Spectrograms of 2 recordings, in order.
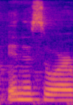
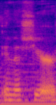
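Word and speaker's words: Inis Oírr: They have a unique culture, a lot of fascinating history, and we spent the day on Inosur, which is this actually it's pronounced Inishier.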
